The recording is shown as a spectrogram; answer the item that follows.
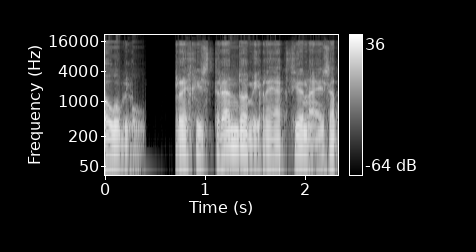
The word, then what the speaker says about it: Ubloo: Porque no quiero ver a Uglo, respondió, pronunciando Uglu.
